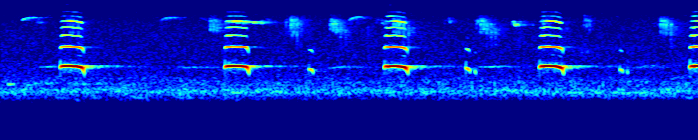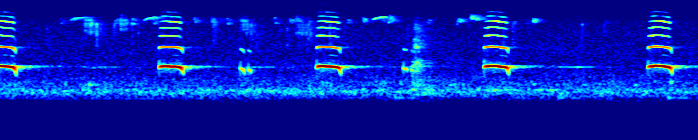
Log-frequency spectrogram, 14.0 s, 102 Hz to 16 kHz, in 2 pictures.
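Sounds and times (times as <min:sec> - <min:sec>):
Eurasian pygmy owl repeating short pure whistled hoots: 0:00.6 - 0:00.9, 0:02.2 - 0:02.6, 0:03.8 - 0:04.2, 0:05.4 - 0:05.7, 0:06.9 - 0:07.2, 0:08.6 - 0:08.9, 0:10.2 - 0:11.2, 0:11.8 - 0:12.2, 0:13.5 - 0:13.9.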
